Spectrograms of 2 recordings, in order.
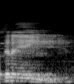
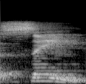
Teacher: qualquer palavrinha que o M não tem som bilabial, ele não é pronunciado como o M de Maria, por exemplo, nesse caso aí, nós temos sim um ditongo, mas um ditongo oral.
